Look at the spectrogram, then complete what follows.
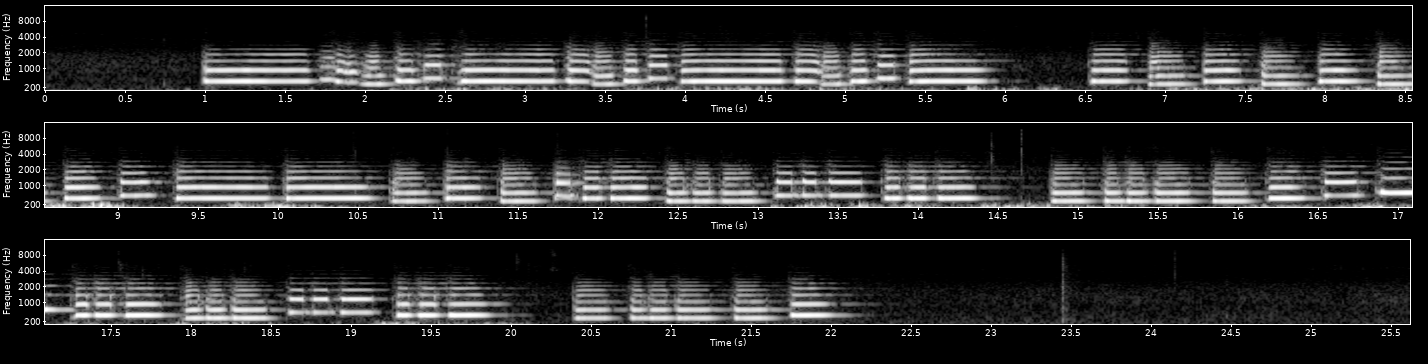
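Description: A solo military bugle call: quick, repeated notes on a few pitches, played in three phrases. It starts about a second in and stops a few seconds before the end.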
